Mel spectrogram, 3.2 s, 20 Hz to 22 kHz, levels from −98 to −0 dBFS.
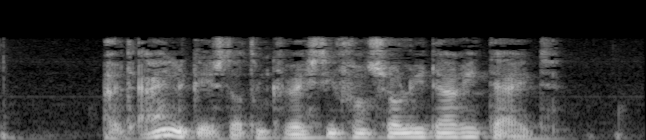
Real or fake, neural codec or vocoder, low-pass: real; none; 7.2 kHz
